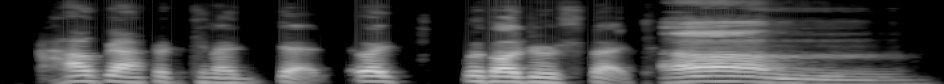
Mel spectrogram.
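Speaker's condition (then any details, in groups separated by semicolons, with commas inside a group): Cerebral palsy; mild speech impediment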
